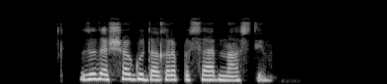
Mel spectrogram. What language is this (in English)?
Pashto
